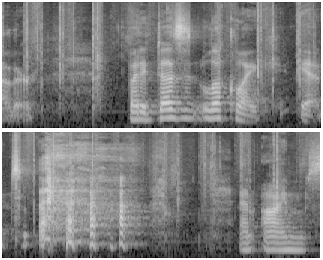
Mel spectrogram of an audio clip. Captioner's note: laughs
